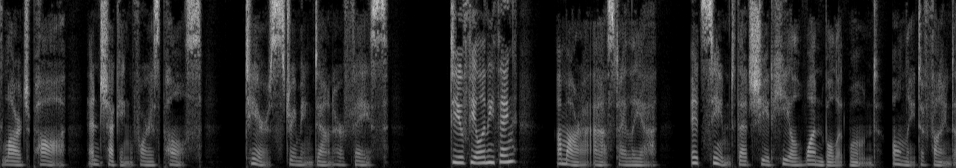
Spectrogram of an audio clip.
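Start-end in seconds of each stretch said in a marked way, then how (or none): 5.6-6.5 frantic. A narrator's reading. Frantic healing of dying father.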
